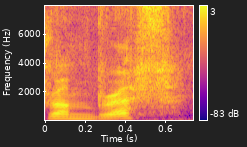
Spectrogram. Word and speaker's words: Brough: So I'm just leaving the small village of Brough, that's how it's pronounced, and they have a 14th century peel tower there in the village, known locally as Brough Castle.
